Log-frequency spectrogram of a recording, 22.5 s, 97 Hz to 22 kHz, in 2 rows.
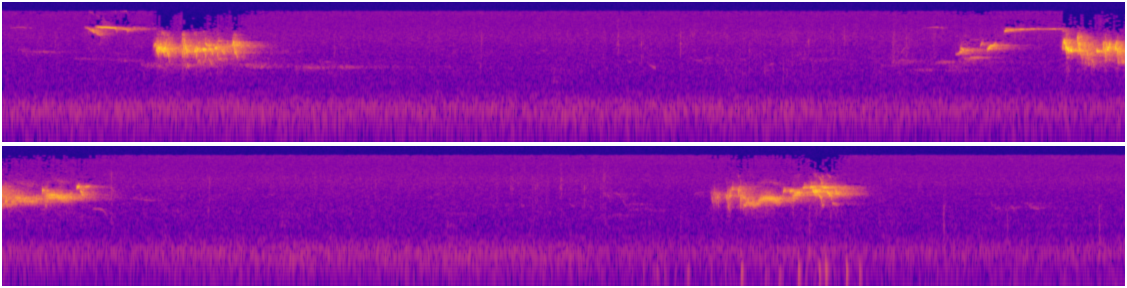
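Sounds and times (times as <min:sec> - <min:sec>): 
European robin Erithacus rubecula singing: 0:00.1 - 0:03.6, 0:06.2 - 0:12.8, 0:16.4 - 0:20.0.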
